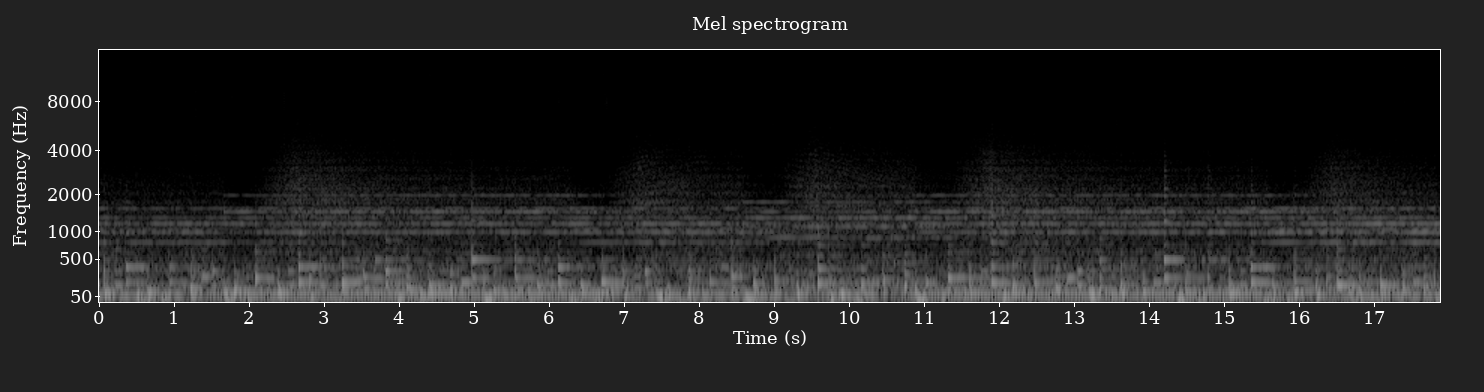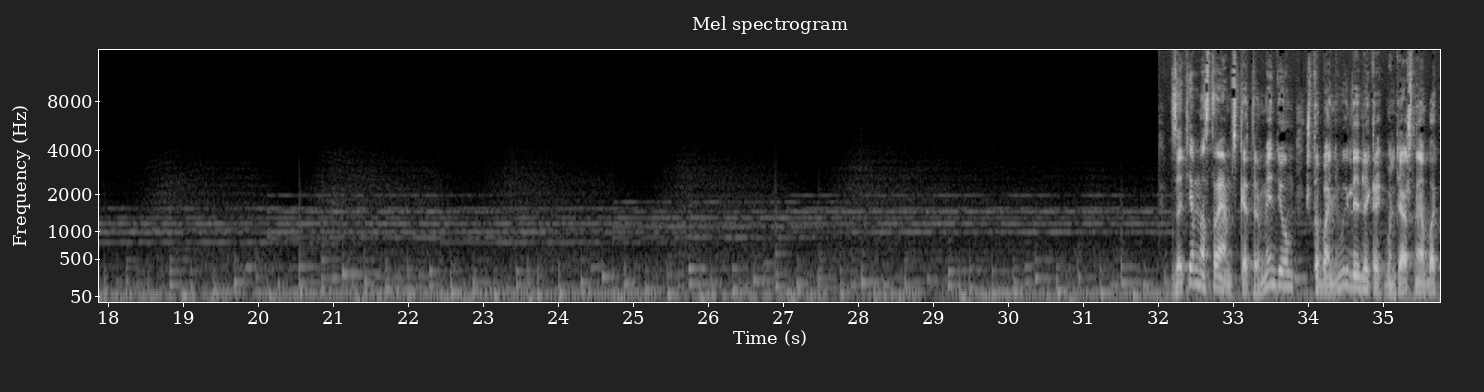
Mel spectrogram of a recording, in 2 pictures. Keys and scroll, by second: 12.8 3, 16.6 f, 24.1 5.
